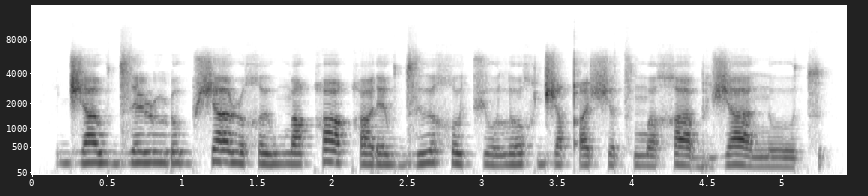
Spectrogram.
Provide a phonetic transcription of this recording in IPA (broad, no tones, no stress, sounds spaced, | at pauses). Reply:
d͡ʒ a w d͡z ɛ ɭ u ɽ o b ʃ a ɹ χ ɯ w m a qʰ ʌ qʰ ɯ ɾ ɛ w d͡z ɯ χ u t͡ʃ o l o χ d͡ʒ i qʼ ɛ ʃ ʌ t͡s m ʌ χ a b i ʒ a n o t͡s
